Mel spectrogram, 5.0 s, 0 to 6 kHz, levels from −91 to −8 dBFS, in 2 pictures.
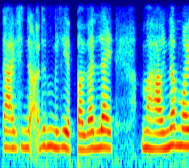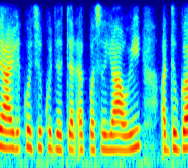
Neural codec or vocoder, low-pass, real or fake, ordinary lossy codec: codec, 16 kHz in and 24 kHz out, 0.6 kbps, FocalCodec, streaming, 2048 codes; 5.4 kHz; fake; Opus, 24 kbps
